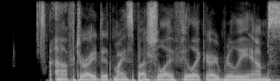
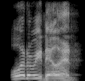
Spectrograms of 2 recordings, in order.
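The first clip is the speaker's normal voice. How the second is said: high-pitched mock exasperation; squeaked-up exasperated question; exasperated outburst; 11 semitones higher than usual. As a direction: repeat it much higher, as if at wit's end. Acted exasperation, repeated higher.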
